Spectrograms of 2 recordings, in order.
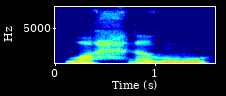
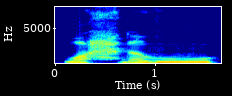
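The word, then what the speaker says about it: وَحْدَهُ: इल्लल्लाहु वहदहु, हा की आवाज़ क्लियर करेंगे, हा के अंदर हम्स होता है, सिफ्ते हम्स है, सांस जारी रहता है, वाह ऐसे। वहदहु सिफ्ते रखावत भी है, वाह आवाज़ भी जारी हो रही है। वहदहु, हा को लंबा करेंगे, उसके ऊपर उल्टा पेश है, उल्टा पेश को भी 1 सेकंड लंबा करते हैं।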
